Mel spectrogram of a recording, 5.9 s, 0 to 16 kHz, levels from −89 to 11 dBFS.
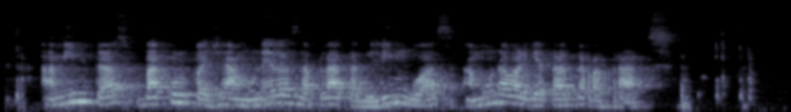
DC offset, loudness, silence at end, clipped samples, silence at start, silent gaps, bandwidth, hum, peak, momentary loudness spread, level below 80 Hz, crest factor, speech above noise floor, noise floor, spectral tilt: under 0.1%; -25 LUFS; 0.3 s; under 0.1%; 0.1 s; none; 7.4 kHz; none; -4 dBFS; 10 LU; -64 dBFS; 22 dB; 23 dB; -48 dBFS; -7.5 dB/octave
